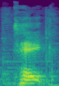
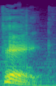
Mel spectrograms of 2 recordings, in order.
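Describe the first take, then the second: First: The first consonant is crisp and light. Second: The first consonant is guttural and less crisp.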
